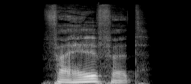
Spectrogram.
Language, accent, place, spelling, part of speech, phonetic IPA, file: German, Germany, Berlin, verhelfet, verb, [fɛɐ̯ˈhɛlfət], De-verhelfet.ogg
- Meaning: second-person plural subjunctive I of verhelfen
